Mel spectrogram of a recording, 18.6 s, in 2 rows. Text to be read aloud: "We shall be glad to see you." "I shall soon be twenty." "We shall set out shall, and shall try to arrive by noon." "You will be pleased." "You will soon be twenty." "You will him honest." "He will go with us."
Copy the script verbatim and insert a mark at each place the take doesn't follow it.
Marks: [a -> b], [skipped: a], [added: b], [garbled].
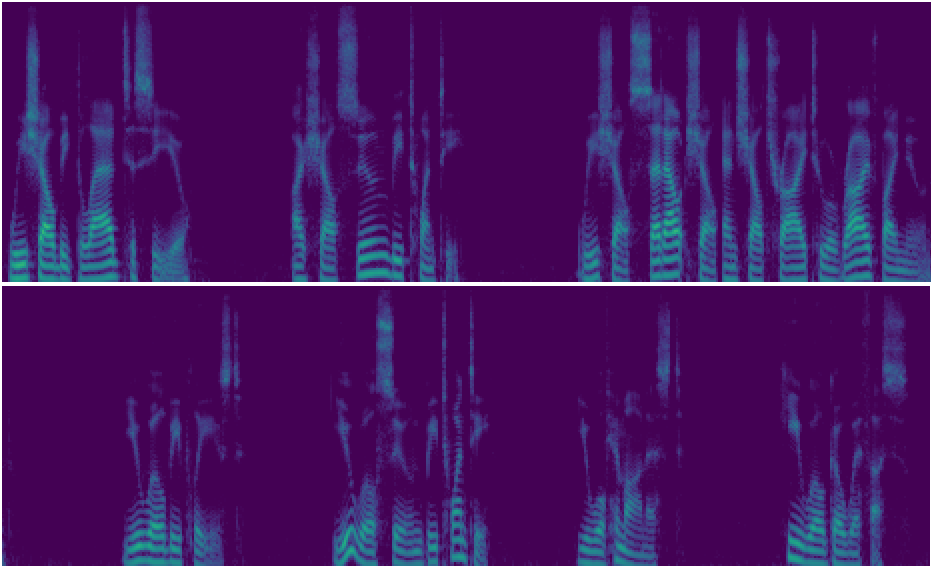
"We shall be glad to see you." "I shall soon be twenty." "We shall set out shall, and shall try to arrive by noon." "You will be pleased." "You will soon be twenty." "You will him honest." "He will go with us."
